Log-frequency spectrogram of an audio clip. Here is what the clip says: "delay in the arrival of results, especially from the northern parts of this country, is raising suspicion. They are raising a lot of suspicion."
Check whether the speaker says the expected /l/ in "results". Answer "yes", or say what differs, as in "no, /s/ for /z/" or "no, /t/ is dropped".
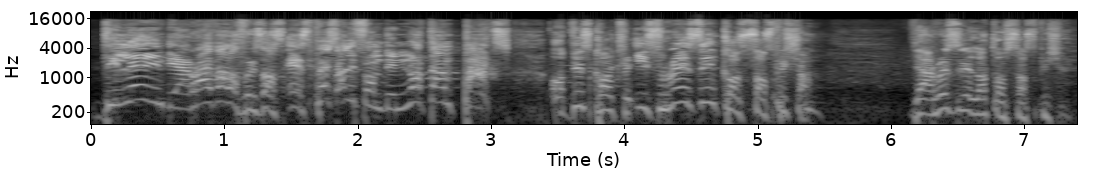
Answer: no, /l/ is dropped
